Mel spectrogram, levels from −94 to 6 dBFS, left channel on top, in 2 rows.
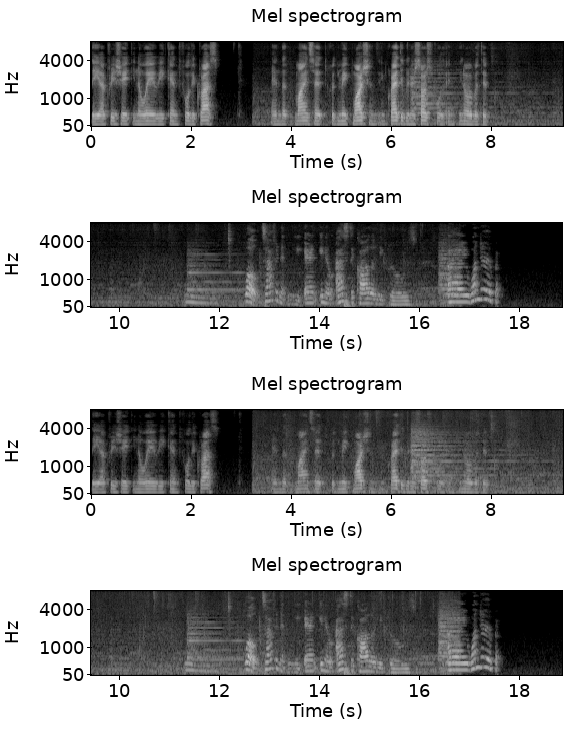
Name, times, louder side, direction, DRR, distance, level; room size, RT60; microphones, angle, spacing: voice 1, 0.0-2.5 3.6-7.9, left 6 dB, 80° left, 0.4 m, -32 dB
sound 1, 3.2-16.8, right 4 dB, 65° right, 0.4 m, -46 dB
voice 2, 11.3-12.0 12.5-15.9 16.6-17.5, right 1 dB, 20° right, 0.9 m, -33 dB
2.9 x 2.4 x 3.2 m
head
